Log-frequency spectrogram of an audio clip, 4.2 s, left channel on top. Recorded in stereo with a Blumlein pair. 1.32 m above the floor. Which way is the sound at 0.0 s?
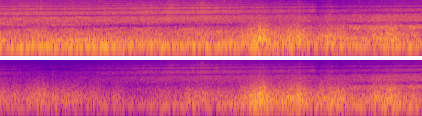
50° left.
